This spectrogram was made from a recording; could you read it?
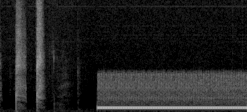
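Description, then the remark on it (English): Two quick clicks, then a loud, steady telephone line tone that holds a single unbroken pitch for about a second and a half, as a call to the architecture firm Rohde Partners in Austin is transferred to voicemail. “I got transferred to voicemail.”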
